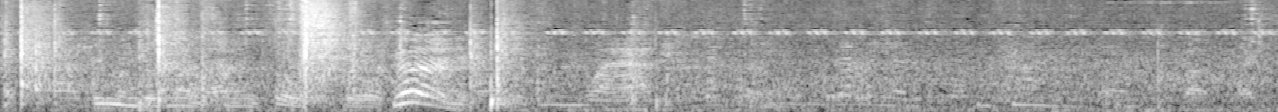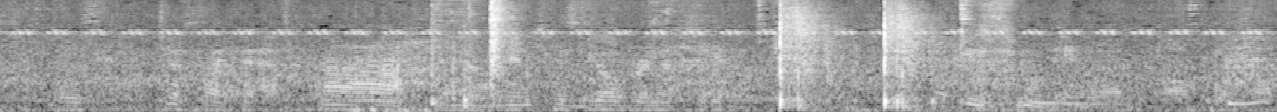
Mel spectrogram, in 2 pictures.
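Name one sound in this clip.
Armour rattles and clanks as men grapple on the ground.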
